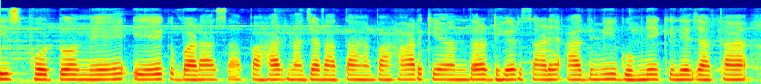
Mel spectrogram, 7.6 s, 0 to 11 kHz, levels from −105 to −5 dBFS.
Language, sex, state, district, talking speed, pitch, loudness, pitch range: Maithili, female, Bihar, Supaul, 155 wpm, 195 Hz, -23 LUFS, 190-195 Hz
